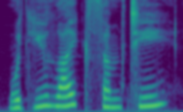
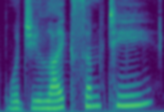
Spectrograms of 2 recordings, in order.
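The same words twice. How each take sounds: First: Would and you are said as separate words. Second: Would and you blend together into wouldja.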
